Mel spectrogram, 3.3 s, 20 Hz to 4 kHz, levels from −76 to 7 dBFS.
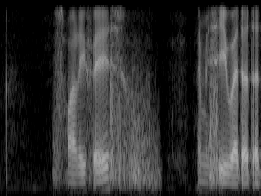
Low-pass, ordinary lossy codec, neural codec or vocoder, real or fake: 3.6 kHz; none; none; real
